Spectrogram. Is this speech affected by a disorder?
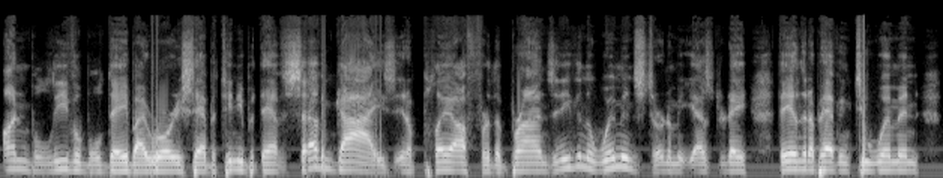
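No.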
